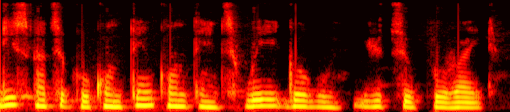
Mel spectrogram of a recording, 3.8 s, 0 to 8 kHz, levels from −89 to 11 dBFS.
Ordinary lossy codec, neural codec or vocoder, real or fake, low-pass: none; none; real; 7.2 kHz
